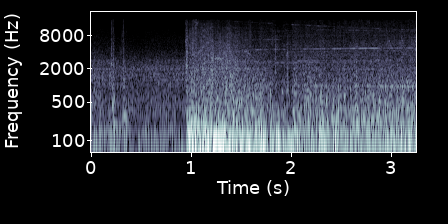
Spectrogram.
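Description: A helicopter blows up with a loud, booming explosion.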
